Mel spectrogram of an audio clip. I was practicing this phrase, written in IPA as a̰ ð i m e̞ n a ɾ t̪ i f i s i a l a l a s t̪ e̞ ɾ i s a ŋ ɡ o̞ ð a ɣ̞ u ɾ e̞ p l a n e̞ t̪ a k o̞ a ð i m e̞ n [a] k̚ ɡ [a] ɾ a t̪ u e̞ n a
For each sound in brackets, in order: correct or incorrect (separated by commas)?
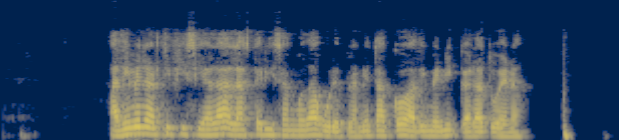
incorrect, correct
